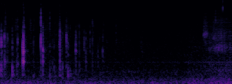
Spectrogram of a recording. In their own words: with most gourds you can hear the seeds rattling inside when you shake it.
